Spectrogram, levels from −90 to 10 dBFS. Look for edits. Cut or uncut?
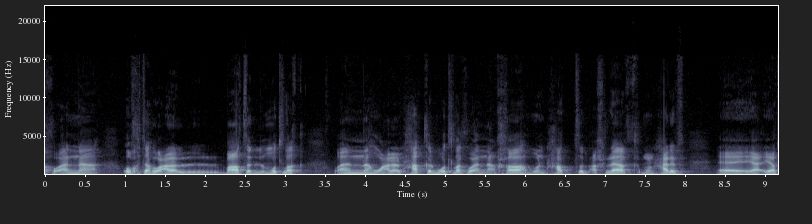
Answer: uncut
